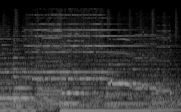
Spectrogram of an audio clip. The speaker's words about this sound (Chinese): 唉，让我听到电话铃声都会感到很害怕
